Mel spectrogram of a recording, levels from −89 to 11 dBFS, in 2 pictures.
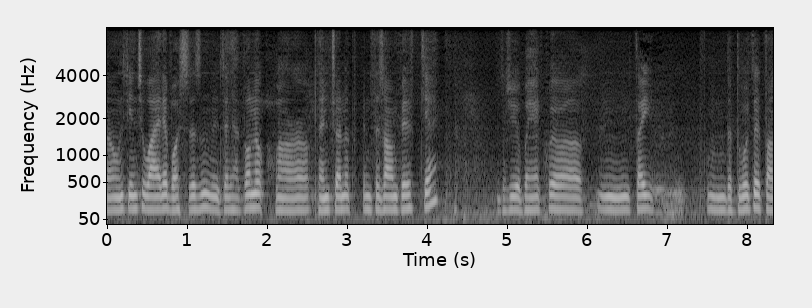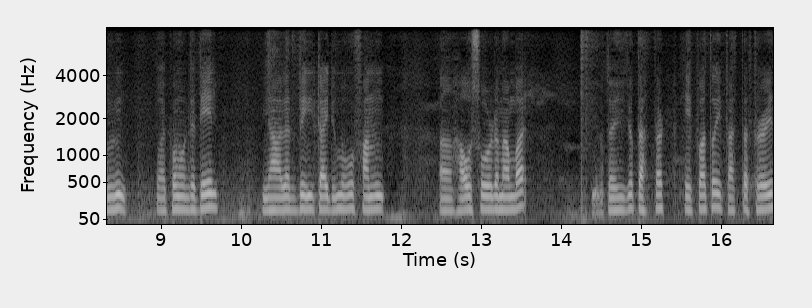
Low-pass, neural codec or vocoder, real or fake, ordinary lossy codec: none; codec, 16 kHz, 0.5 kbps, FunCodec, trained on Chinese and English, 25 frames a second; fake; none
